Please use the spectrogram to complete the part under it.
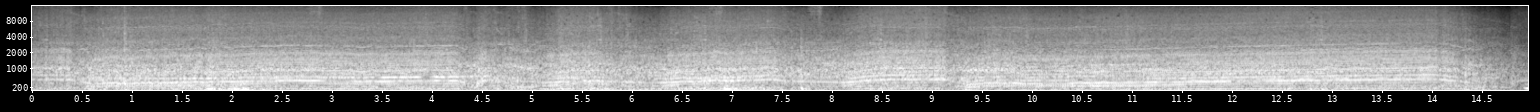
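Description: A Jaguar XJ13 with a V12 engine in Forza Horizon 5 drones loudly and steadily, its pitch sweeping up and down as the revs rise and fall, with a faint screech of tyres now and then.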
